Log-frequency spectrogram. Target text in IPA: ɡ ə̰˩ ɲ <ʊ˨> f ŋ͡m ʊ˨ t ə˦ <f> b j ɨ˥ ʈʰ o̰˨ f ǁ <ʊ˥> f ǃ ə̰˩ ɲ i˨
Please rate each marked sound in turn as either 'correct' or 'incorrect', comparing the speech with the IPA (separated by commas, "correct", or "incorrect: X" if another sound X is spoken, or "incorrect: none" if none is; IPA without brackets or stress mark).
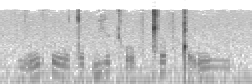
incorrect: ʊ˥, correct, incorrect: ə˥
